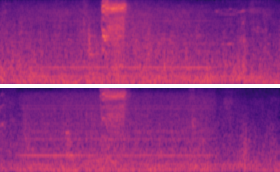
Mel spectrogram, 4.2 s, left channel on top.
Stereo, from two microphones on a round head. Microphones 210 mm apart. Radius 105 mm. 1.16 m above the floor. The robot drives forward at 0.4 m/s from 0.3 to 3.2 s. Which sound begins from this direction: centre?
A squeak, at 1.5 s.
